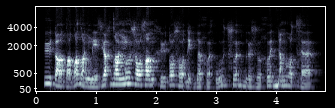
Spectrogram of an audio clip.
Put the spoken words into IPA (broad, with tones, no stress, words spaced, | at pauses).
ʉ˦ɗo˨w dˤʉ˩dˤo˥dˤɨ˩ŋ͡me˩ zʉ˦xdˤu˦ŋ͡mo˥ zo˦zˤɐ˦m xʉ˨ɗu˦zˤu˨ ɗe˩ɡ͡bɐ˨χʷa˩x wu˥dsʷa˥ɡɡ͡bɵ˨ zu˩ χʷe˥ɡ͡bɨ˥mðˤʉ˦t zɐ˨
